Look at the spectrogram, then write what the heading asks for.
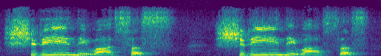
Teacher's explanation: विसर्गाच्या पुढे आलेला आहे स. विसर्गाच्या पुढे जेव्हा स येतो तेव्हा विसर्गाचा उच्चार आपण हलंत स करतो.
